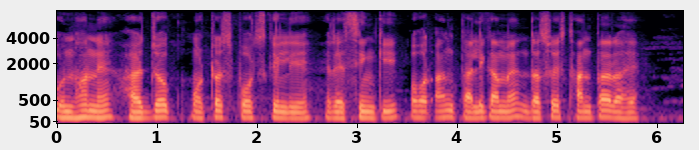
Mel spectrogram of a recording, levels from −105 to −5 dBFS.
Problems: none marked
